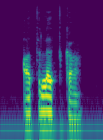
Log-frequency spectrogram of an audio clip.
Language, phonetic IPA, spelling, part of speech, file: Polish, [aˈtlɛtka], atletka, noun, Pl-atletka.ogg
